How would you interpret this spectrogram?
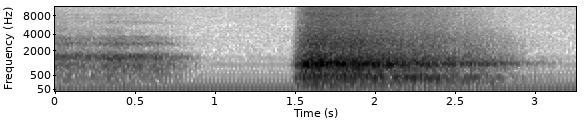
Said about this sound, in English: So I want you to slow down, church, right now. Everybody take a deep breath.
